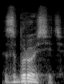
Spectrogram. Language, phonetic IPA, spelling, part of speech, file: Russian, [ˈzbrosʲɪtʲ], сбросить, verb, Ru-сбросить.ogg
- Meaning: 1. to throw down, to drop 2. to throw off 3. to shed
